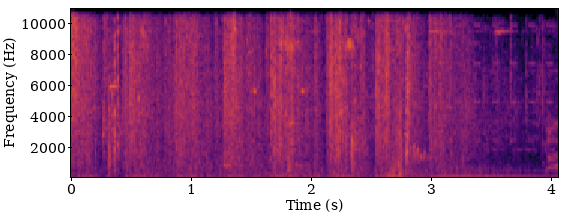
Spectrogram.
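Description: Loud, continuous automatic gunfire in a Halo 5: Guardians beta multiplayer match, rapid overlapping shots with a heavier boom near the end.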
